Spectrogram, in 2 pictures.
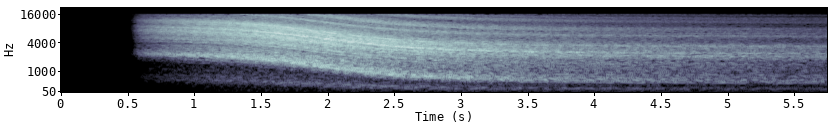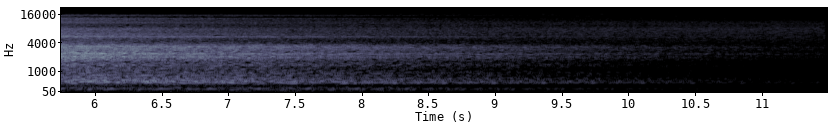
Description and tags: Sound Effect: Flight
Hissing sound, cartoon flying device sfx.
air, airplane, cartoon, flight, fly, hissing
